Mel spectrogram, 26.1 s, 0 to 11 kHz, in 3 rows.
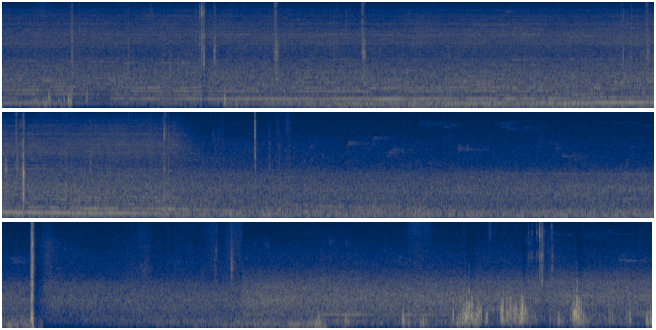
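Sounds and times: low mechanical hum: 0.0s - 17.6s
air rifle clicks: 2.6s - 5.0s, 8.2s - 9.2s, 24.4s - 24.8s.

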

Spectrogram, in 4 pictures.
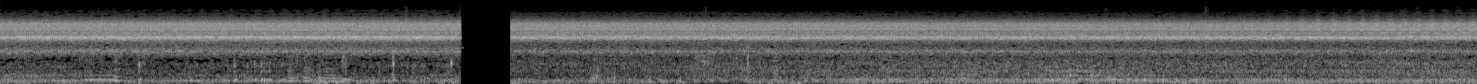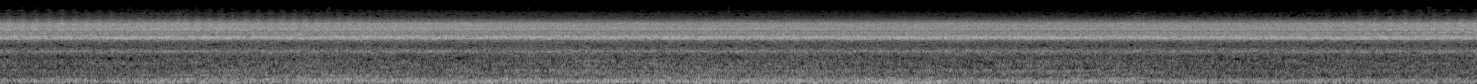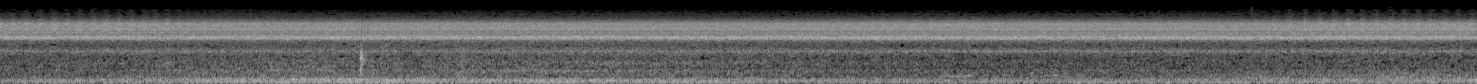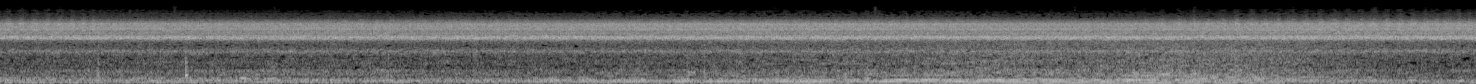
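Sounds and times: high-pitched buzzing drone: 49.7s - 59.0s.

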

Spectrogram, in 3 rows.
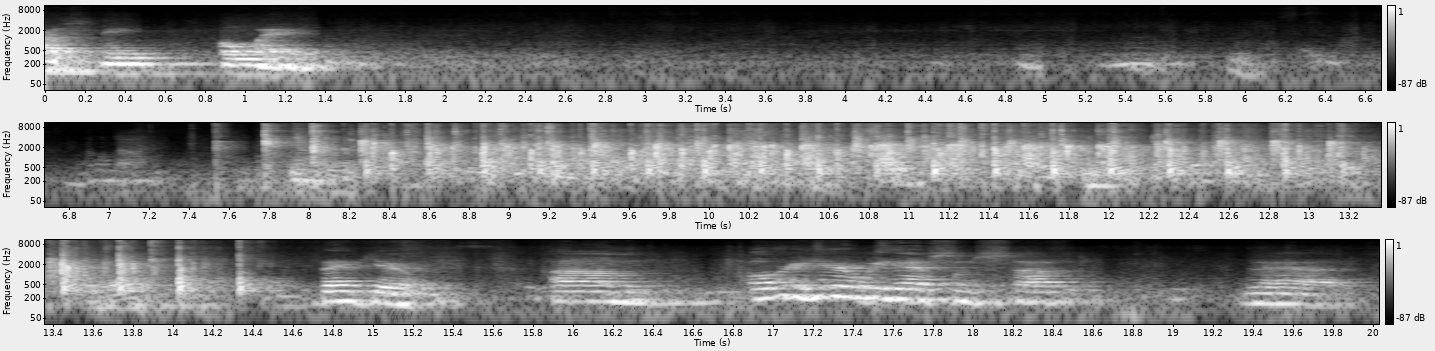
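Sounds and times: audience applauding: 7.5s - 14.6s.

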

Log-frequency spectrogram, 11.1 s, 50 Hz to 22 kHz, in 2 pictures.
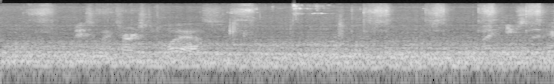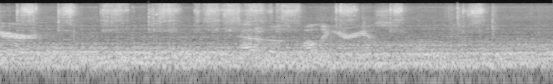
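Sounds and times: loud steady rushing noise: 0.0s - 11.0s
wire brush scrubbing metal: 3.6s - 10.5s.

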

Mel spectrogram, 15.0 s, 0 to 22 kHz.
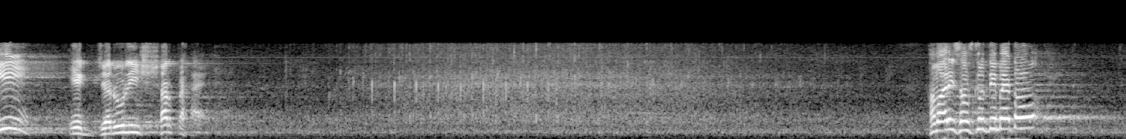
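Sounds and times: audience applauding: 4.4s - 11.2s.

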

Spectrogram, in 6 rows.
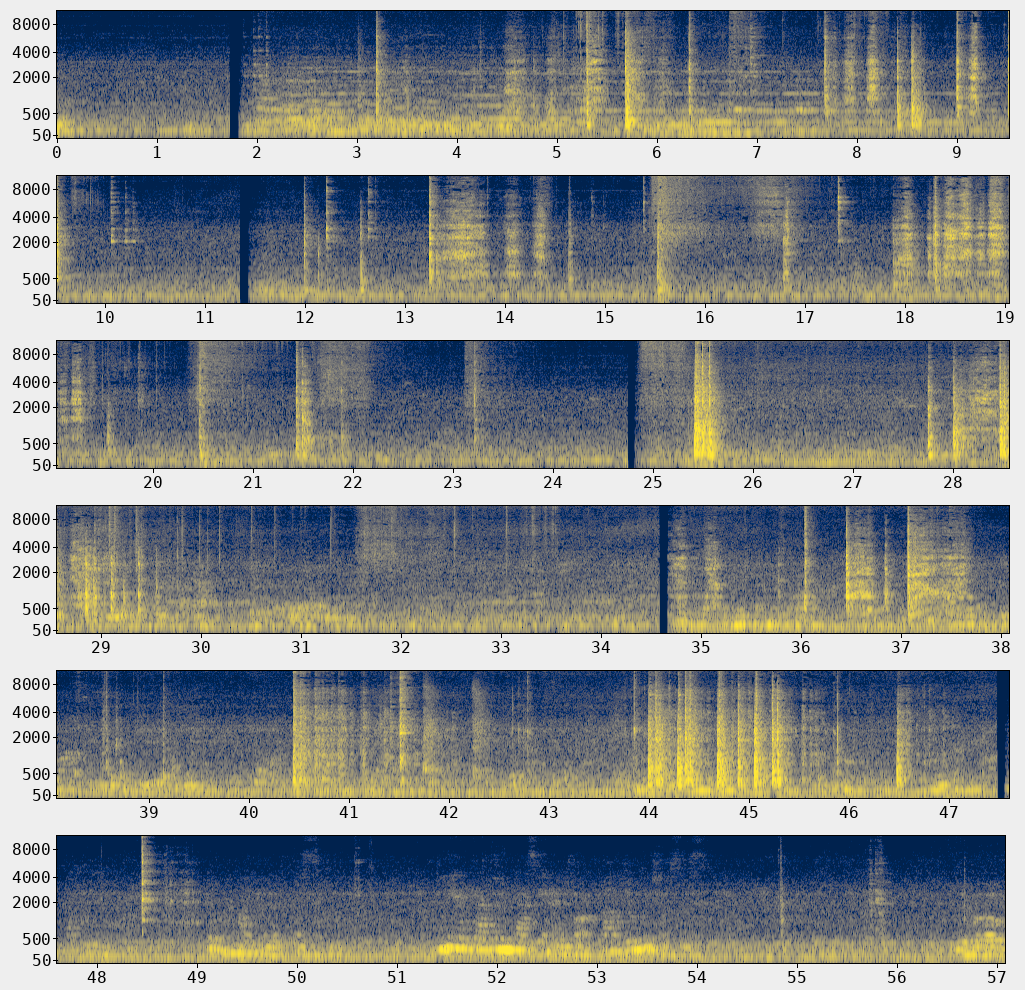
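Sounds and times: spatula scraping on pan: 3.5s - 10.2s, 13.2s - 14.8s, 16.4s - 22.2s, 27.7s - 30.4s, 34.6s - 38.8s, 43.9s - 47.1s, 55.6s - 56.1s
bread frying with sizzle: 3.9s - 10.1s, 12.0s - 24.2s, 24.8s - 47.5s.

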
